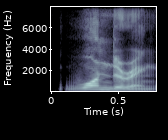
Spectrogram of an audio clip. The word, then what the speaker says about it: wander: I want you to use wonder or wonder. Did you say wandering with the O sound?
